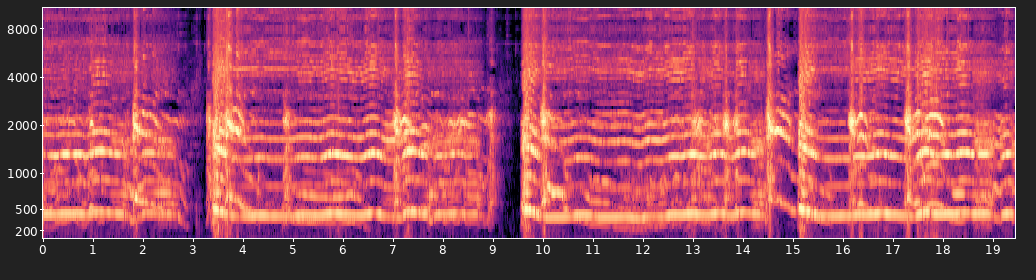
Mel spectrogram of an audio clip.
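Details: Two dogs, Tonka and Monroe, howl together to Memphis and Kira while their owner is away, captured by security cameras: long overlapping howls that swoop and waver, with two short pauses between bouts.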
